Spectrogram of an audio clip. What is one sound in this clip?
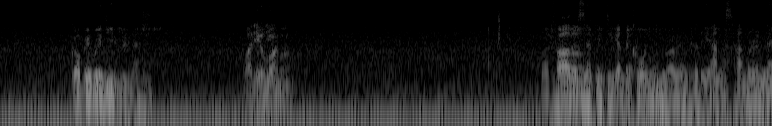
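A young man speaks calmly in a clear, close voice.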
